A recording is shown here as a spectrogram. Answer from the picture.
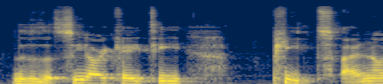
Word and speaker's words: Piet: crkt Piet Piet so it is actually pronounced Pete Pete this is the crkt Pete I know it's spelled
